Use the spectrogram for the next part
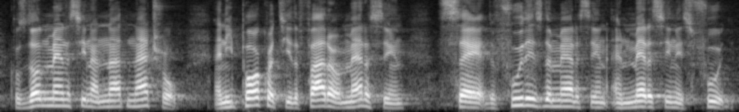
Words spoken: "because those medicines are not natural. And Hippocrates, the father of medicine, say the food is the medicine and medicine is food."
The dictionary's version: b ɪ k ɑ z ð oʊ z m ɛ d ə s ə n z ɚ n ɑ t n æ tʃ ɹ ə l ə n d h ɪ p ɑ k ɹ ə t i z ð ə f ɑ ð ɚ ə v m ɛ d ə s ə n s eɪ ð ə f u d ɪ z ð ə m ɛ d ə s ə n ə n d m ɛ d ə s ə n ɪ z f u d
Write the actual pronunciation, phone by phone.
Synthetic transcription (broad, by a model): k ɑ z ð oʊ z m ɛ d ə s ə n ɚ n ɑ t n æ tʃ ɹ ə l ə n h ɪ p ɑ k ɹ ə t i ð ə f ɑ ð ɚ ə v m ɛ d ə s ə n s eɪ ð ə f u d ɪ z ð ə m ɛ d ə s ə n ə n m ɛ d ə s ə n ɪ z f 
